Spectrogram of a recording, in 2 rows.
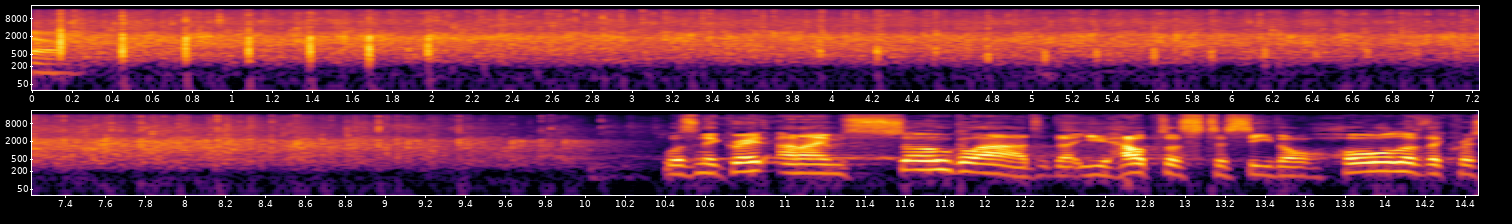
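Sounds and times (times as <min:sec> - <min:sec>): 
audience applause: 0:00.0 - 0:10.4
speech: 0:10.4 - 0:14.4.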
